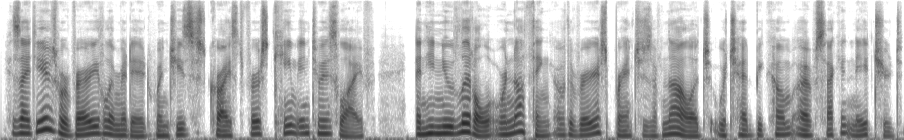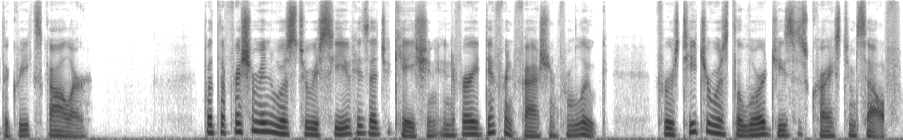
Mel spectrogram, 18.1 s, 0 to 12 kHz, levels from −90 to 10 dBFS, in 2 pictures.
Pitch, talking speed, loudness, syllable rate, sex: 140 Hz, 195 wpm, -17 LUFS, 5.7 syllables/s, male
